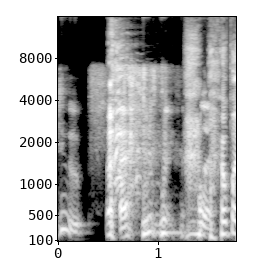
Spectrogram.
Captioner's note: laughing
